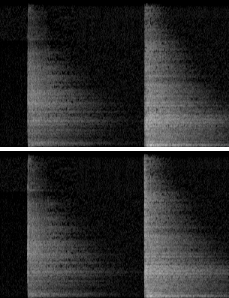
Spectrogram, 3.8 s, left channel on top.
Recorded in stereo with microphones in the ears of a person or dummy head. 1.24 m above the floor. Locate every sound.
0.5 s breaking glass: 45° right (ahead or behind), 2.5 m
2.4 s hammering: 70° right (ahead or behind), 2 m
